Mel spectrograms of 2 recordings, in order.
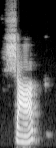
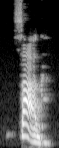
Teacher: तद्भव शब्द में पहली पहचान है श के स्थान पर स का प्रयोग, अर्थात तालव्य श के स्थान पर दंत स का प्रयोग होता है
